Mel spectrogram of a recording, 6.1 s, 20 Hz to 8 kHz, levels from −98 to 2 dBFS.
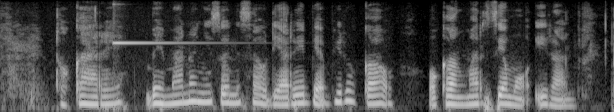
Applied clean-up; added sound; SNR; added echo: neural mask model RNNoise.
